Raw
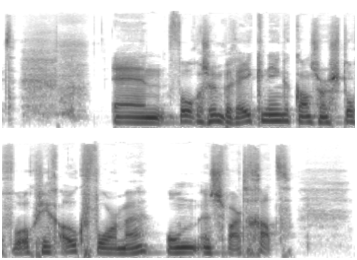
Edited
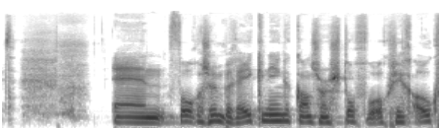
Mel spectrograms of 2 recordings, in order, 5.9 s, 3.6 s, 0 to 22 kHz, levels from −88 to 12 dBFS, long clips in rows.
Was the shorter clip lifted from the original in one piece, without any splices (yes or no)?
yes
